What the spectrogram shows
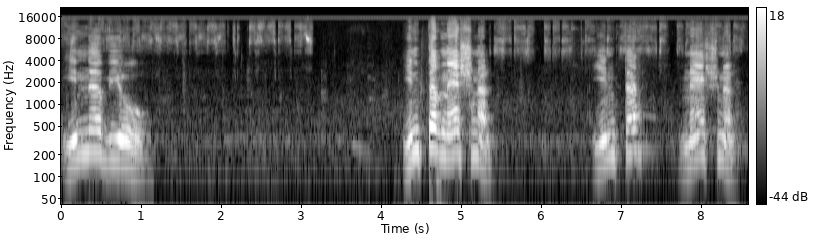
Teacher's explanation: After N, T comes with a lax vowel.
